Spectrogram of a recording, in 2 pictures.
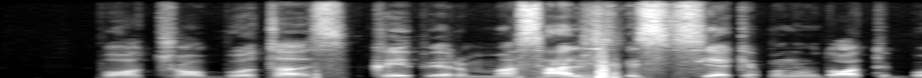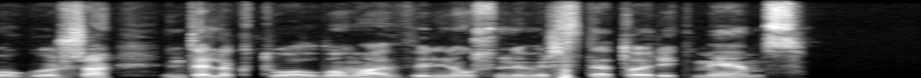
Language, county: Lithuanian, Vilnius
